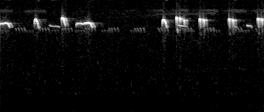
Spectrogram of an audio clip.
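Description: Common Kingfisher giving sharp, very high piping whistles, single or in quick pairs, in two bursts separated by a brief pause.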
